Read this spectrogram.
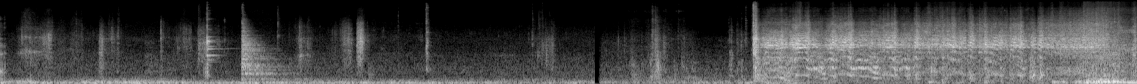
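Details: Long-stored Jeep Cherokee Chief V8 on first start attempt, gas suspected bad and tank nearly empty, oil pressure showing: quiet clicks then long steady cranking that never fires; cranking no-start from fuel starvation.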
